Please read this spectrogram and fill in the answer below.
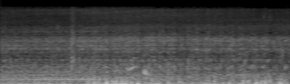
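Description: Uneven low rumble of wind buffeting the microphone over the faint steady hum of an idling vehicle engine.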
